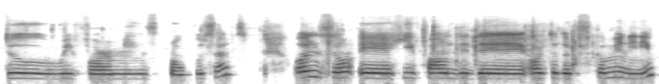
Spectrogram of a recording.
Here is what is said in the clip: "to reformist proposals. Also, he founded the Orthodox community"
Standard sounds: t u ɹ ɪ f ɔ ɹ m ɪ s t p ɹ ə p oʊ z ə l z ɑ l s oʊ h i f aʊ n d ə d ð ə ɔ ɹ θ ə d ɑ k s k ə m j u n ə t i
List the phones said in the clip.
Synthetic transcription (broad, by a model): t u ɹ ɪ f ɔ ɹ m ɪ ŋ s p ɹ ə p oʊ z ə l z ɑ l s oʊ h i f aʊ n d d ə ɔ ɹ t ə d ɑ k s k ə m j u n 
